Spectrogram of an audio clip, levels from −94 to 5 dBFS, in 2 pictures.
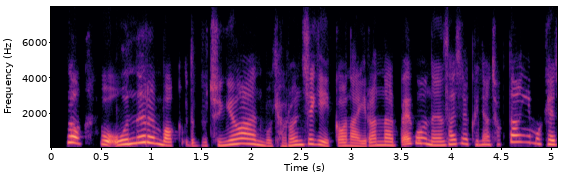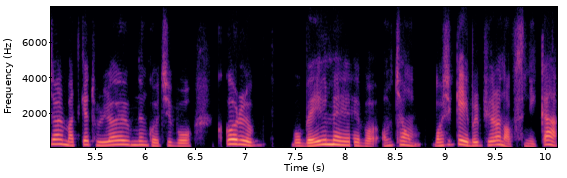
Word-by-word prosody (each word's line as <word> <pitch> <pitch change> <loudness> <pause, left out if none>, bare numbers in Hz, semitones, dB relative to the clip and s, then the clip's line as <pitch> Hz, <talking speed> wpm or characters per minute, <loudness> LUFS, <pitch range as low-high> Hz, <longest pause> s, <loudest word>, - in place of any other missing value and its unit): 그래서 340 -3 +5 0.2
뭐 230 - +4
오늘은 305 - +4
막 195 -5 +2
너무 170 +2 -12
중요한 245 +6 +1
뭐 160 - -7
결혼식이 215 +10 -2
있거나 170 0 -3
이런 180 +7 -3
날 200 -1 0
빼고는 245 -3 -1
사실 255 +4 -2
그냥 230 -1 -5
적당히 370 - -2
뭐 285 -4 -6
계절 255 +1 +2
맞게 200 +1 -1
돌려입는 210 +2 0
거지 170 +1 -6
뭐 155 -2 -4 0.2
그거를 250 -5 +4 0.4
뭐 170 - -5
매일매일 215 +5 +5
뭐 140 -2 -6
엄청 190 +3 -5
멋있게 220 +6 0
입을 185 -3 +2
필요는 210 +4 -1
없으니까 165 - -3
215 Hz, 410 characters per minute, -22 LUFS, 185-245 Hz, 0.4 s, 그래서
